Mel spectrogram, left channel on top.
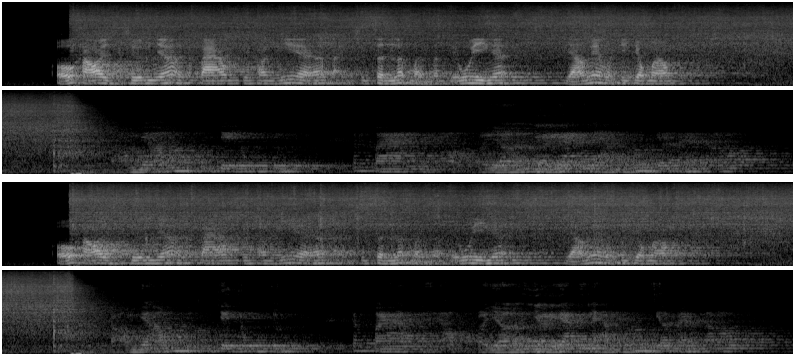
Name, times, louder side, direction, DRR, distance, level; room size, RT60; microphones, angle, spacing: voice 1, 0.5-5.1 5.6-6.8, left 3 dB, 45° left, 8 dB, 0.5 m, -31 dB
Frying (food), 0.7-8.6, right 3 dB, 35° right, 1.5 m, -35 dB
voice 2, 8.7-15.3, right 1 dB, 55° right, -2 dB, 1.5 m, -43 dB
11.0 x 8.9 x 3.4 m, 2.7 s
head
